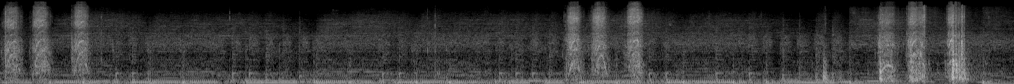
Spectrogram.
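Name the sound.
reinstalling belly pan screws on a Ford Focus ST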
